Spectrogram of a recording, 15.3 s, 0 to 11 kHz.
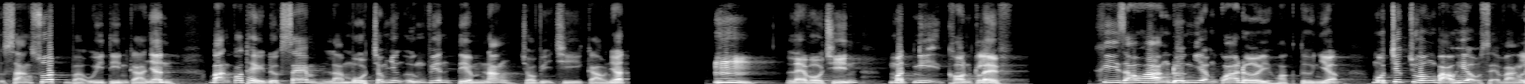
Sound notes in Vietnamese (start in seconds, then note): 7.1 hắng giọng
